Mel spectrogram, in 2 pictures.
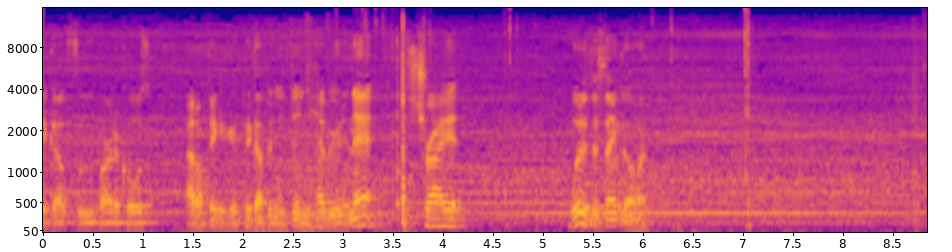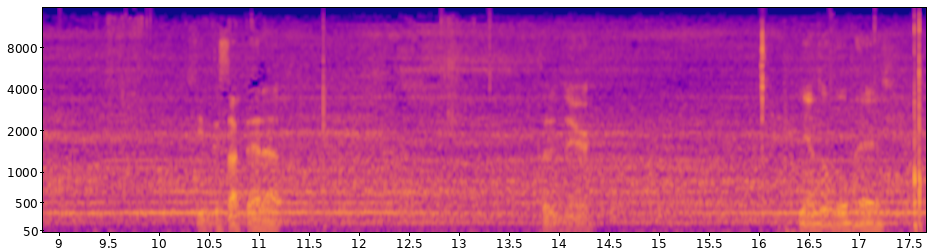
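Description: A robot vacuum hums steadily as it runs.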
